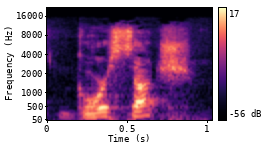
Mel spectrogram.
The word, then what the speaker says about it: Gorsuch: And he did say in his testimony that it's pronounced Gorsuch. That is so frustrating. It's a spondy, right? The emphasis is the same on both the first and second syllable.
